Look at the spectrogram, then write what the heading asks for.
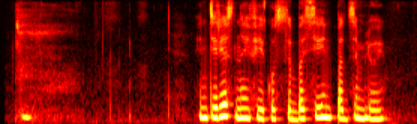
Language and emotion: Russian, neutral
